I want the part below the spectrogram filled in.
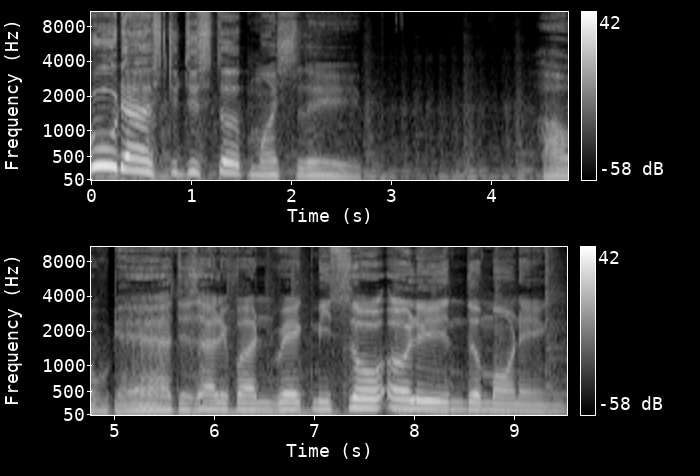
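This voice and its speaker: A man uses a put-on character voice with a fairly high pitch at a very slow pace. Faint music plays in the background. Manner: angry.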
